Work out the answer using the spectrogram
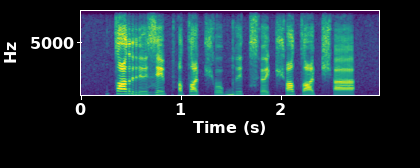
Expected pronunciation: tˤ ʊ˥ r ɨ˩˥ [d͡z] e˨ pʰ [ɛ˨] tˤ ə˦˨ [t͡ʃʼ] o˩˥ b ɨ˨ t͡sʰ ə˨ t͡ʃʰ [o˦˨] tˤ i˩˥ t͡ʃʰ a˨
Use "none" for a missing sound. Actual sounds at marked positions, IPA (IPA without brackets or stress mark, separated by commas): z, ə˨, t͡ʃʰ, o˦˨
